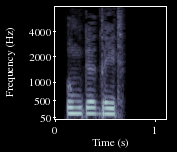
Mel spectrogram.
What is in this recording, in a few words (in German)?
"umgedreht", German; adjectives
